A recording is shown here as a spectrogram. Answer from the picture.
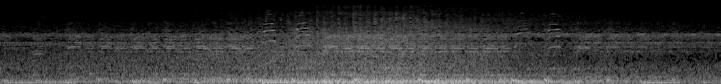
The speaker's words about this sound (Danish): Sangen, du hørte komme ud af bilen, var et stort dansk tophit her i sommeren 1975.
